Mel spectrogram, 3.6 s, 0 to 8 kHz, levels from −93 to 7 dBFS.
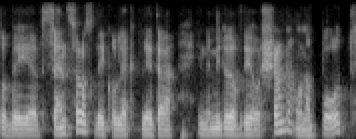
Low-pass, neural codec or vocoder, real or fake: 7.2 kHz; none; real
